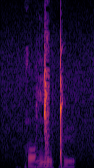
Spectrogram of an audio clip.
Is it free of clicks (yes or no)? no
